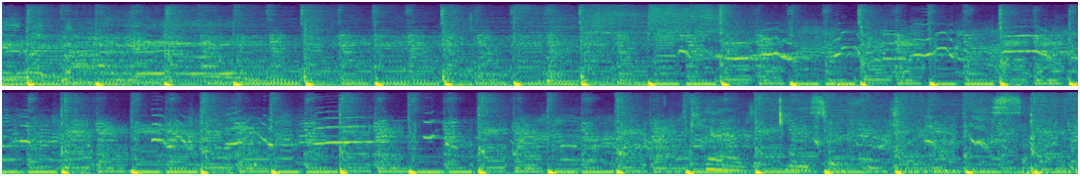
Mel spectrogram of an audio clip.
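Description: Squeezed toy geese honk over and over in a steady, rapid rhythm, many nasal squawks overlapping into a loud, busy, almost musical chorus with no talking.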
